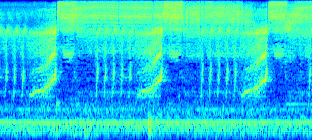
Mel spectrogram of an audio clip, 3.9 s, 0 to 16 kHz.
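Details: Tsukutsuku-boshi cicada (Meimuna opalifera) singing: repeated phrases of rapid pulses, each closing with a rising sweep, about every 1.3 seconds, over a steady high buzzing background.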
